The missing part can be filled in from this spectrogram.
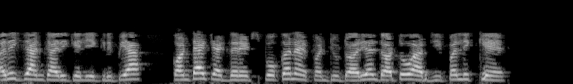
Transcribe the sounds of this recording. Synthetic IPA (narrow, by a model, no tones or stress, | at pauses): ɐd̪ʱɪk̚d͡ʒaːnkaːɾikeliekɾɪpja | kɔ̃ːɳʈɛːk̚ʈɛːʈ̚d̪ɐɾeːʈspoːkənaːɪpʰõːnʈjuːʈɔːɾijəlɖɔːʈoːaːɾd͡ʒiːpɐɾlɪkʰẽː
